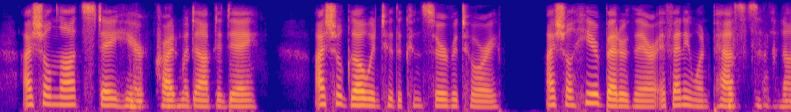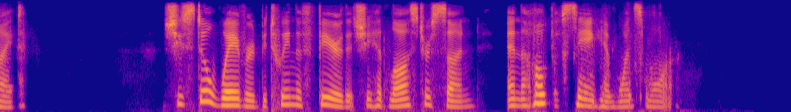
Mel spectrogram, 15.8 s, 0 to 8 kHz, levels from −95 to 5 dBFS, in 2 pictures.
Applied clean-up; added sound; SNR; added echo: neural mask model Resemble Enhance denoiser.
